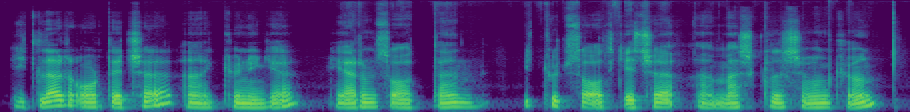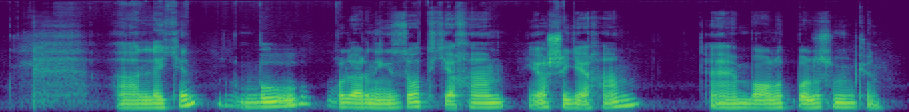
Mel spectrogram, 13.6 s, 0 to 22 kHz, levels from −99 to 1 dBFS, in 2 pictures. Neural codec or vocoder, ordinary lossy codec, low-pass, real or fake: none; none; none; real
